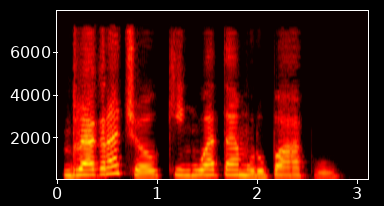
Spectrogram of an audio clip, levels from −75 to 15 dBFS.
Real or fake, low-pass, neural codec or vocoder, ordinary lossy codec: fake; 7.2 kHz; codec, 16 kHz, about 1 kbps, DyCAST, with the encoder's durations; MP3, 48 kbps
